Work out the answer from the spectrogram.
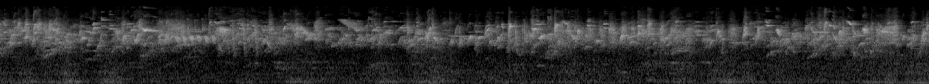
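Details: European goldfinches singing in an aviary on a freezing winter day at minus four degrees, producing a steady, high-pitched jumble of chirps, twitters and short trills from several birds.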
